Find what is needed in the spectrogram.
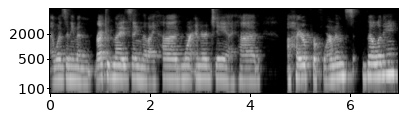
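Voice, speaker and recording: A woman with a plain, everyday voice speaks at a fairly slow pace, her fairly low pitch held in fairly even intonation. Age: 60s. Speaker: product user sharing results. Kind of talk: testimony. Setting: conference call.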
